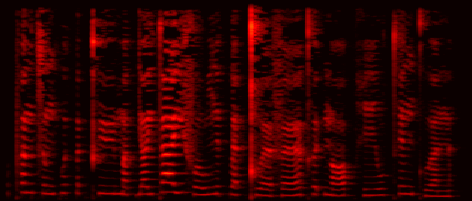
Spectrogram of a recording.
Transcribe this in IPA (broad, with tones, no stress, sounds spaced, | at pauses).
pʰ ɐ˧ ŋ t͡s ʊ˨ ŋ kʷ ɐ˧ t̚ ɐ˨˥ k̚ pʰ yː˧ m ɐ˨ k̚ j ɐ˧ j t̪ aː˥ j f o˨˧ w ŋ ɪ˧ k̚ l ɐ˨˥ t̚ kʷʰ œː˨˩ f œː˨˥ kʰ ɵ˧ t̚ n̪ ɔː˨˥ p̚ h iː˨˧ w t̪ʰ ɪ˥ ŋ kʷʰ ɐ˨ n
